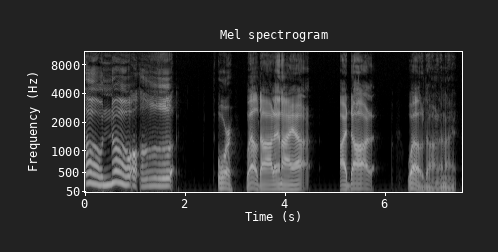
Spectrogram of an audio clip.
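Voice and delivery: put-on drowsy old-movie drawl, lazy and yawning, very slow. Mocking how old movie actors talk: imitating a lazy, yawning 1950s drawl. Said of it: "like they're about to yawn the whole time".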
